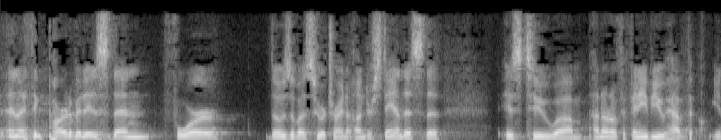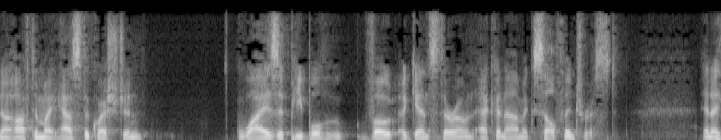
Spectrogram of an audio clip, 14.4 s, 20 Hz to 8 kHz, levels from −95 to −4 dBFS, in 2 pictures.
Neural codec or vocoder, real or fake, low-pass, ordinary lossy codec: codec, 16 kHz, 0.9 kbps, LongCat-Audio-Codec; fake; 7.2 kHz; MP3, 32 kbps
